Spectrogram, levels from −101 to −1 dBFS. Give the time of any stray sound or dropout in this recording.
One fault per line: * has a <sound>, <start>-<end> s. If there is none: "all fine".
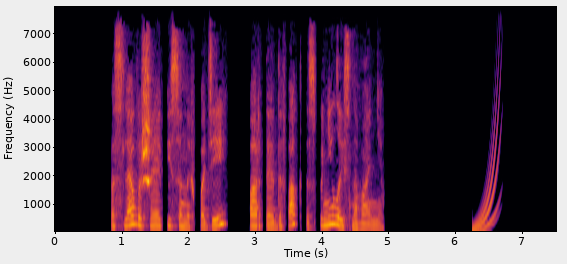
* has a chirp, 6.3-6.7 s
